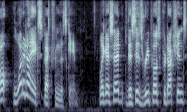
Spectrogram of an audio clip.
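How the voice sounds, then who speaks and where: The voice is raised and projected, bright and sharp in tone, moving at a fairly quick pace. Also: man. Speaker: board game podcast host. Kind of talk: snap review monologue; casual chat. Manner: fast.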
